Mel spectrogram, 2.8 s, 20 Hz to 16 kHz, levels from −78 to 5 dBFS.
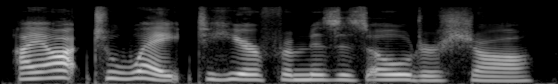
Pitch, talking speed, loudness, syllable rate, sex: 225 Hz, 195 wpm, -19 LUFS, 4.5 syllables/s, female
